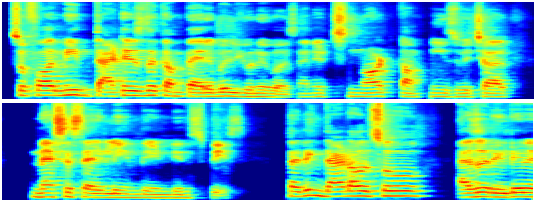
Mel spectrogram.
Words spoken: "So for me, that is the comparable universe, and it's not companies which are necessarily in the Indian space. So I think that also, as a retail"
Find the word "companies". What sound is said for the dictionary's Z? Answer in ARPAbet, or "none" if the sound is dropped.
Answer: Z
